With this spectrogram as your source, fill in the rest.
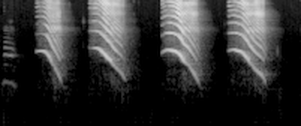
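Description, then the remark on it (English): Four loud elk cow calls made by sucking in on a handheld Quaker Boy external reed cow call, each a short, nasal mew sliding downward in pitch, repeated at an even pace with brief silent gaps and no talking. “You're you're sucking in, you're not blowing out.”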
